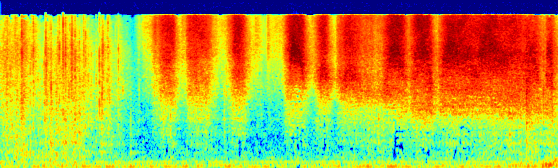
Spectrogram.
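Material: Plastic.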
